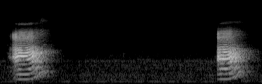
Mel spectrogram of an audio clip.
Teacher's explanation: And second tone is rising tone. Start medium in tone and then rise to the top, just like when you're about to ask a question. Like in English when you say, huh?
